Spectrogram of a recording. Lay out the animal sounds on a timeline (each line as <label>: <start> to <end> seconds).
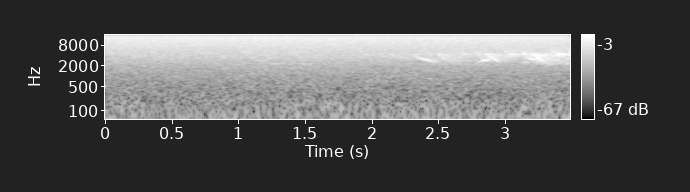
Scarlet Tanager (Piranga olivacea): 2.2 to 3.5 seconds
Ovenbird (Seiurus aurocapilla): 2.5 to 3.5 seconds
